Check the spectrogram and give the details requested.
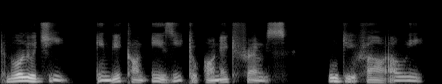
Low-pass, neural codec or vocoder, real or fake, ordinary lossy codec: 7.2 kHz; codec, 16 kHz, 0.5 kbps, FreqCodec, larger model; fake; none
